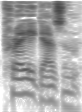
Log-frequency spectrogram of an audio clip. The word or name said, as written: kreygasm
